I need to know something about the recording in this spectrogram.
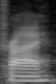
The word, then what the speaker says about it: trie: whatever uh so it's but it's pronounced try uh it's just another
